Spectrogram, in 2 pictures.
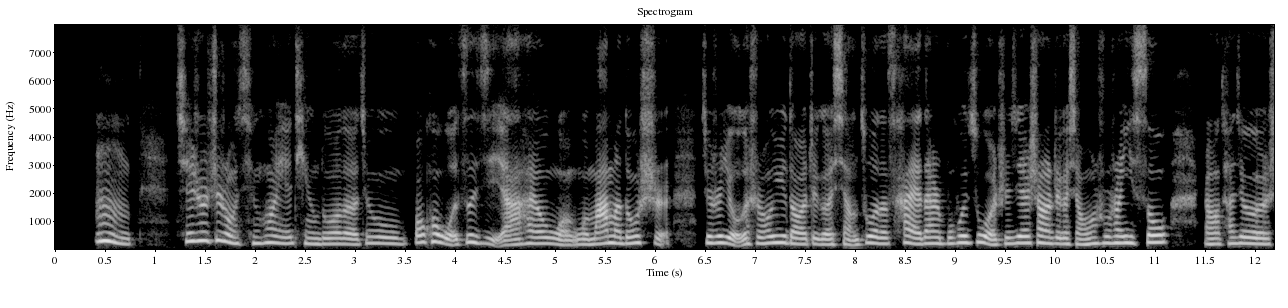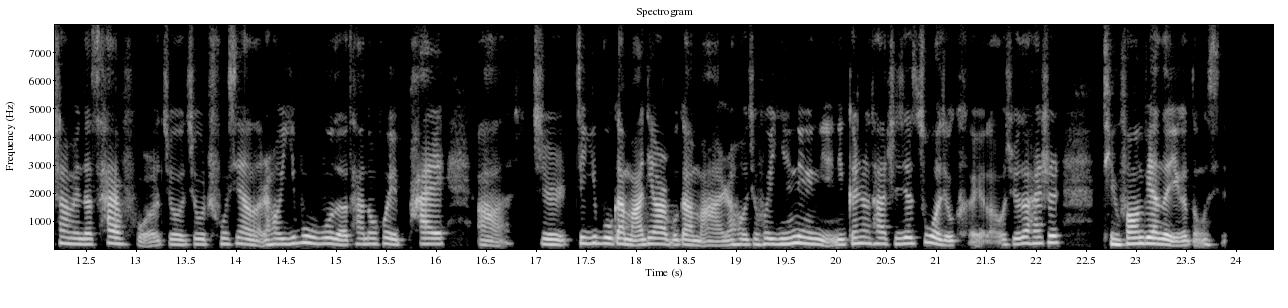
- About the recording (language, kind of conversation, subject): Chinese, podcast, 短视频是否改变了人们的注意力，你怎么看？
- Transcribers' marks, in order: none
